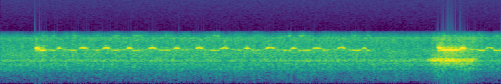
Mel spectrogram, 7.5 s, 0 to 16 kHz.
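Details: OCZ ZX1250 80+ Gold power supply during the standard Windows 7 performance assessment: thin high whistle near 2 kHz pulsing about four times a second over near silence; choke coil whine.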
